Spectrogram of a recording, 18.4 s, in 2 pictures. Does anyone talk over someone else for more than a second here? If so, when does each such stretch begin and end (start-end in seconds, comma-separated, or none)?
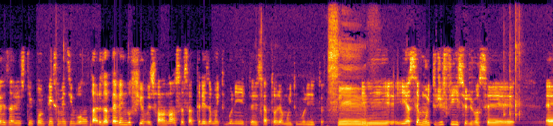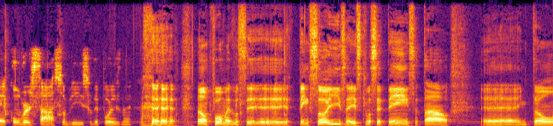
none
